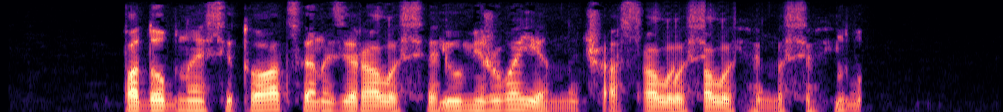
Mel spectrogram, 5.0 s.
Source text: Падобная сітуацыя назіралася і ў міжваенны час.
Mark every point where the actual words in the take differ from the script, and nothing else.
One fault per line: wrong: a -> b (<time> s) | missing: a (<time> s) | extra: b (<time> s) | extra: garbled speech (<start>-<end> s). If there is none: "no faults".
missing: і (2.2 s)
extra: garbled speech (3.2-4.3 s)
